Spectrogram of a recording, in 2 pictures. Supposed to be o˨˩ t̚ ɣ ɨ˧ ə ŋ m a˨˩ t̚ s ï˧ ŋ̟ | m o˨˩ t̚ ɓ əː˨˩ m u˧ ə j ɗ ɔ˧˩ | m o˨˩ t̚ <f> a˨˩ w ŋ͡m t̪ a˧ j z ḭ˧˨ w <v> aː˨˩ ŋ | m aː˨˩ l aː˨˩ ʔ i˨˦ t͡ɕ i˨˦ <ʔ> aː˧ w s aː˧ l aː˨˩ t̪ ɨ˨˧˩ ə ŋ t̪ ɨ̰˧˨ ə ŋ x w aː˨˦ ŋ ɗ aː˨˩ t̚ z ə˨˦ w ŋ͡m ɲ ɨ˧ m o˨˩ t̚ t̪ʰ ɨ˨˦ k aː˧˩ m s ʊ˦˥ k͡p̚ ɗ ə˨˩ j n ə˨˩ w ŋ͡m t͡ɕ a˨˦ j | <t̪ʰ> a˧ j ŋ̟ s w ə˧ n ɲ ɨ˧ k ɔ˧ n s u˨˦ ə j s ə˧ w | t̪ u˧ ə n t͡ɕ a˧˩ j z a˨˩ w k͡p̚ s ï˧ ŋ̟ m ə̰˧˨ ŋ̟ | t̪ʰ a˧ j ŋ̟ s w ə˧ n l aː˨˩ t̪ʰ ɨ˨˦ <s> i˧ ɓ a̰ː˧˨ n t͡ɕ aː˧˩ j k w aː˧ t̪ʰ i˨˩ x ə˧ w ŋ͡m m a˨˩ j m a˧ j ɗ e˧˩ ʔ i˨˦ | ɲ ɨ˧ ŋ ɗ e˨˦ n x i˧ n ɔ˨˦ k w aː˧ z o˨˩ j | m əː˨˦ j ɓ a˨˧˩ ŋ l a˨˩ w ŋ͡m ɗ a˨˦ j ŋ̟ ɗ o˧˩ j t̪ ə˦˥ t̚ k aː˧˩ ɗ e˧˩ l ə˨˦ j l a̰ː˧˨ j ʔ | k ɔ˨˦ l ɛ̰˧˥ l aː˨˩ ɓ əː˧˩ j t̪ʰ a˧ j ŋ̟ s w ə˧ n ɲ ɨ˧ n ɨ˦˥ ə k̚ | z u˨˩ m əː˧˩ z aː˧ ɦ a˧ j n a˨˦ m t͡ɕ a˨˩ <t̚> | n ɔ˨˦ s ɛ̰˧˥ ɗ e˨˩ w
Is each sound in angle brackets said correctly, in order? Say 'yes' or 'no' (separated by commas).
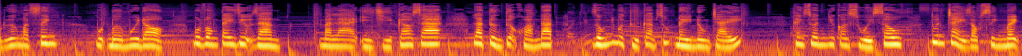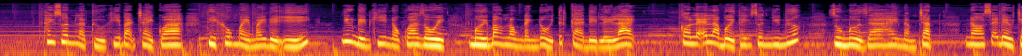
no, no, no, yes, no, yes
